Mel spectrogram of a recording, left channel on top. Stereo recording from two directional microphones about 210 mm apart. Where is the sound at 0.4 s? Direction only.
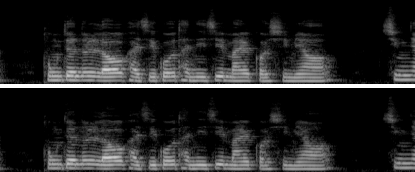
15° left (ahead or behind).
